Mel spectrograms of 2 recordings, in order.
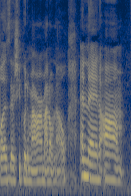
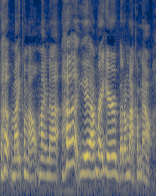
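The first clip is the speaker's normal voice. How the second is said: playful taunting voice, rising loud; teasing baby voice; 4 semitones higher, 8 dB louder than usual. Retold or imitated. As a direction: tease like a hiding baby, louder and higher. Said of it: "playing hide and go seek with them".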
